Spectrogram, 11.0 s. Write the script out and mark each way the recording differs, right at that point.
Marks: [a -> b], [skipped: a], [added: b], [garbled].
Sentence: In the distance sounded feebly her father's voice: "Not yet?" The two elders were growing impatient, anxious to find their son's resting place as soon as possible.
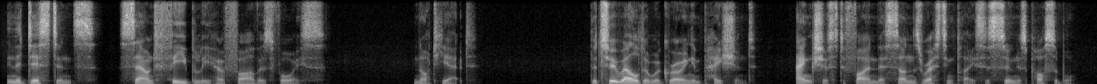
In the distance [sounded -> sound] feebly her father's voice: "Not yet?" The two [elders -> elder] were growing impatient, anxious to find their son's resting place as soon as possible.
